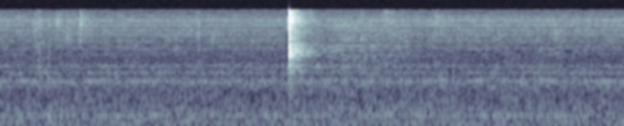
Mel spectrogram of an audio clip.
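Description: Baseball trading cards handled by hand over a faint room hum, with one short, sharp click about two seconds in.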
